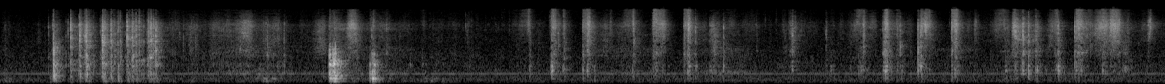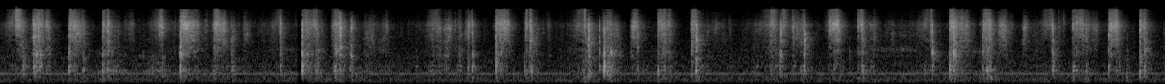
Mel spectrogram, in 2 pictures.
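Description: A deck of oracle cards is shuffled by hand, giving repeated crisp riffling bursts and soft taps, close and quiet, in an uneven rhythm.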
